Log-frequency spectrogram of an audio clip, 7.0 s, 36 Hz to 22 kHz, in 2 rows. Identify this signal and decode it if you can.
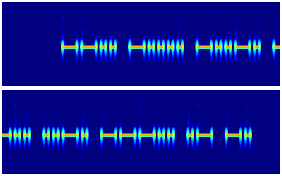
Morse code, heard as a keyed tone, about 20 wpm, 700 Hz. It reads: Z6/DF8AN
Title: Difficult Call Signs 20wpm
